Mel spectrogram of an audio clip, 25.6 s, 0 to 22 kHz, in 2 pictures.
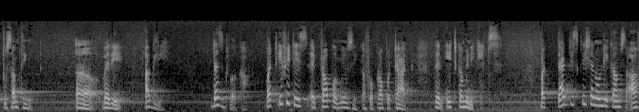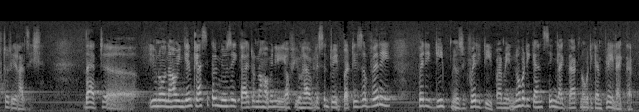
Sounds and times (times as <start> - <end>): Speech: 0.0 - 0.7, 1.5 - 3.4, 4.2 - 10.0, 10.8 - 13.7, 14.5 - 20.6, 21.2 - 25.5.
